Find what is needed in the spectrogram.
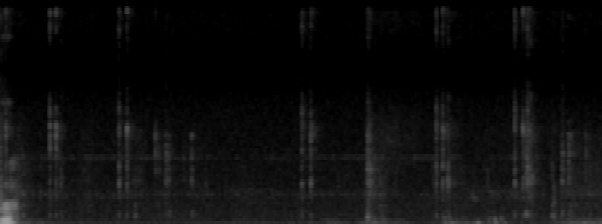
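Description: A few scattered computer mouse clicks over a steady low hum.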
